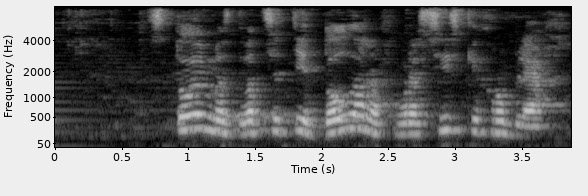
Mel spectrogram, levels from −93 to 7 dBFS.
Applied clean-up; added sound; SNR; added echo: classical method WPE with log-MMSE.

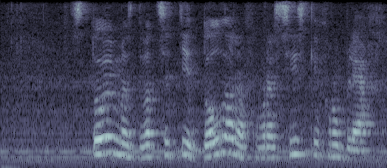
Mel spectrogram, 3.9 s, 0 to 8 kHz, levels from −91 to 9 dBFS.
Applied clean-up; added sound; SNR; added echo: none; none; none; none.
